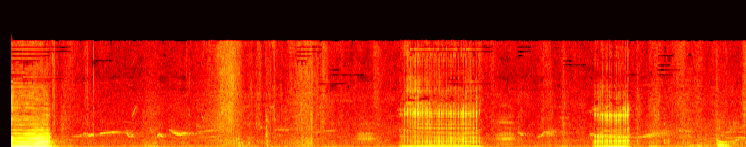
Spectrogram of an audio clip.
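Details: A Highland cow with her newly born bull calf moos three times on a morning: a short rising low, then two longer, deep, even lows, with faint bird chirps in the background.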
